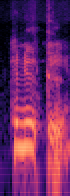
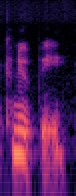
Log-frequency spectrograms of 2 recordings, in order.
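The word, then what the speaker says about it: Knutby: the k case and they called it cannot be kanuti i'm sorry knut b they pronounce it that's better that's much better okay so um what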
